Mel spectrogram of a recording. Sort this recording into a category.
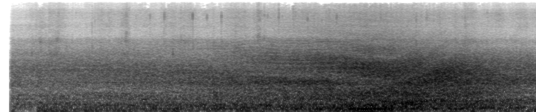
Sound effects > Vehicles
